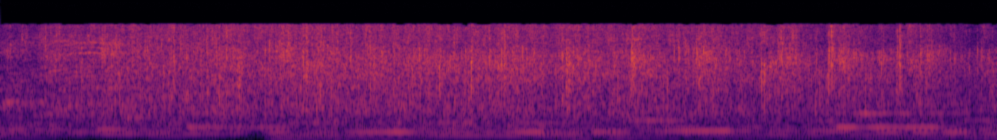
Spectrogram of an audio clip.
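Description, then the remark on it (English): A crowd claps steadily in a dense, continuous patter that holds an even loudness throughout, with sustained low musical tones, like a keyboard, playing underneath. “Maybe we can just stop clapping so we can travel.”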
